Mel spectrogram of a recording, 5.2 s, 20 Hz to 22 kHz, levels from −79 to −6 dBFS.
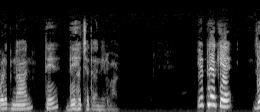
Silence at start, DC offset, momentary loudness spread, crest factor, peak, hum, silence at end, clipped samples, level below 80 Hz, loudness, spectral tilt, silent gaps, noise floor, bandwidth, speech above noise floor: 0 s; under 0.1%; 19 LU; 24 dB; 0 dBFS; 60 Hz at -55 dBFS; 0 s; under 0.1%; -54 dBFS; -21 LUFS; -3.5 dB/octave; none; -62 dBFS; 16 kHz; 39 dB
